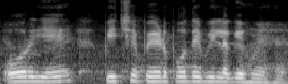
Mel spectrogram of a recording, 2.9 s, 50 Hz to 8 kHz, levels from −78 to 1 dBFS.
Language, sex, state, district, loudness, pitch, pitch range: Hindi, male, Punjab, Fazilka, -15 LUFS, 160 Hz, 150-165 Hz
